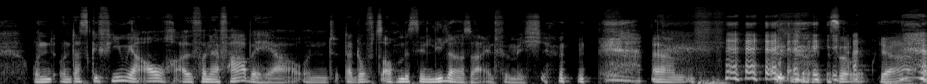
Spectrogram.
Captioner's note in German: gelächter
